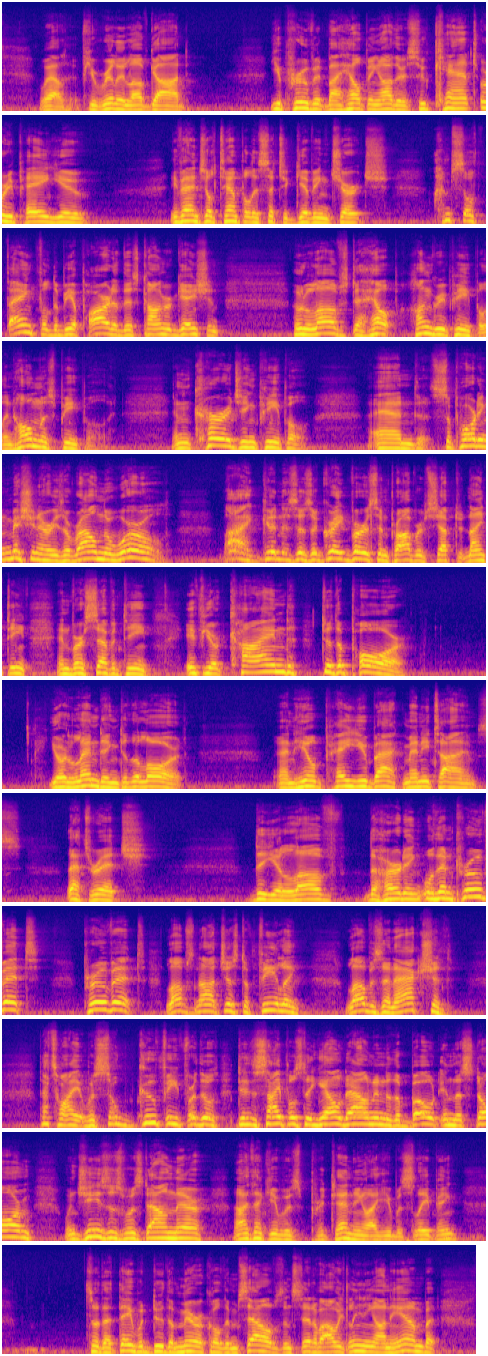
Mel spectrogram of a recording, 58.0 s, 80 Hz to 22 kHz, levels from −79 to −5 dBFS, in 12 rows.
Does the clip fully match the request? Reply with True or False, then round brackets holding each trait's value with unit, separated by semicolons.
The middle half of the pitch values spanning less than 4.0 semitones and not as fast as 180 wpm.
False (4.5 semitones; 155 wpm)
